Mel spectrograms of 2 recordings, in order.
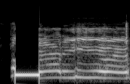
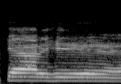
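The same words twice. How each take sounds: First: Slow, loud New York brush-off, pitched up; retold New York phone yell. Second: Slow drawn-out New York dismissal; lazy New York brush-off; New York accent. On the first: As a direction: bark it like a guy yelling on the phone. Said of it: "and he goes". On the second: Retold or imitated. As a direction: stretch it like a fed-up New Yorker. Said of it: "With the New York accent".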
